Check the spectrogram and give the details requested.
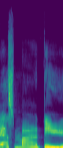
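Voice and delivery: put-on tiny, very high little child voice. Retelling a taunt heard from the TV in surround sound, high-pitched child voice. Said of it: "in his like little high pitched child voice".

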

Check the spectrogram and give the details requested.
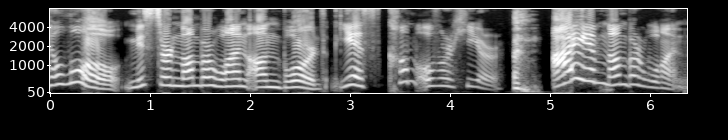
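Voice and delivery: high, swooping put-on Russian accent. Imagining petty criminals who are fans of the work: put-on Russian accent. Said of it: "What accent is that?".

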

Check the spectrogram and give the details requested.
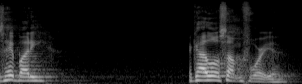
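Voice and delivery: tender, very gentle, quick, reassuring voice. Preacher retells God speaking to a man, retelling gentle speech. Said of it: "very gently says".

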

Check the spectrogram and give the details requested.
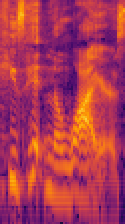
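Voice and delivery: normal talking voice

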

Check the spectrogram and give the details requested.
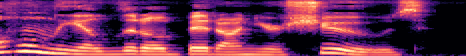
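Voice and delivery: ordinary delivery

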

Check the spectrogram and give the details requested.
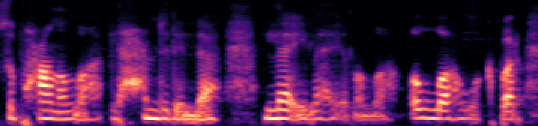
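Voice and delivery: ordinary talk

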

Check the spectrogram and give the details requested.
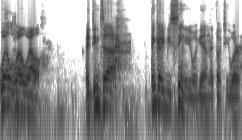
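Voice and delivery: pirate character voice. Player announces they will do a pirate and voices the character, pirate voice. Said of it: "I'm going to do pirate".

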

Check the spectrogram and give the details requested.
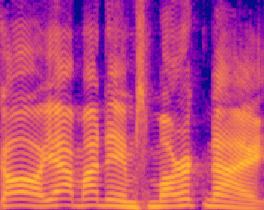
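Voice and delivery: very high-pitched country twang. A player retells the character's reply when spoken to in Abyssal, country twang. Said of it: "he sounds like he has a country twang".

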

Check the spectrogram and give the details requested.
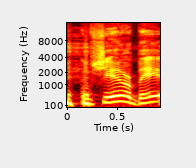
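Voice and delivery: bad put-on impression. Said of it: "what's your share impression?".

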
